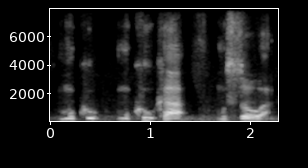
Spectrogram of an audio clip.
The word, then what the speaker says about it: Mukuka Musowa: Muk Muka Musawa. I hope I got that pronunciation right.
